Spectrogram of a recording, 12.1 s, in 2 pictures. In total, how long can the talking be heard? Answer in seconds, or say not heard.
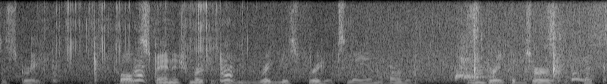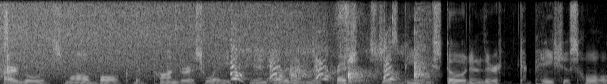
12 s.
